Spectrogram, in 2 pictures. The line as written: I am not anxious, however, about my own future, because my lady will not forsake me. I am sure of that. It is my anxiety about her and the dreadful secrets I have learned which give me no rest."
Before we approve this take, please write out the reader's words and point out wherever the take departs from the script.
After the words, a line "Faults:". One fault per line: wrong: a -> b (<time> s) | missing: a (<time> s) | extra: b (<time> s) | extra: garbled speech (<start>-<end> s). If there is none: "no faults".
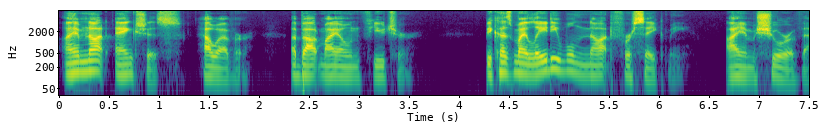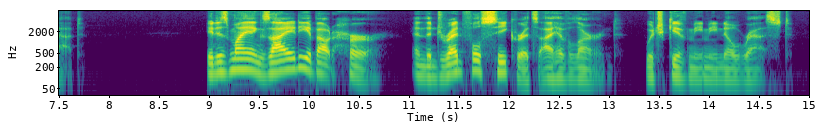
I am not anxious, however, about my own future, because my lady will not forsake me. I am sure of that. It is my anxiety about her and the dreadful secrets I have learned which give me me no rest."
Faults:
extra: me (13.9 s)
